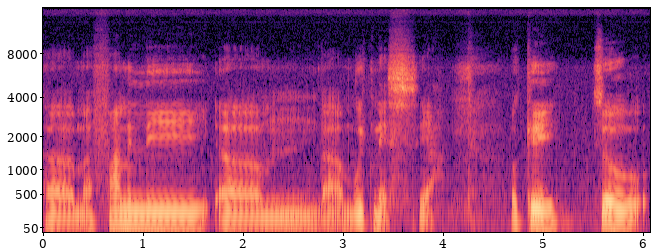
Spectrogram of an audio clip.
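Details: Adult male self-described stammerer, proud of it, with word repetitions in this stretch; stuttering.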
